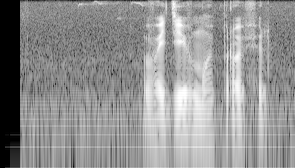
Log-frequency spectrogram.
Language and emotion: Russian, neutral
